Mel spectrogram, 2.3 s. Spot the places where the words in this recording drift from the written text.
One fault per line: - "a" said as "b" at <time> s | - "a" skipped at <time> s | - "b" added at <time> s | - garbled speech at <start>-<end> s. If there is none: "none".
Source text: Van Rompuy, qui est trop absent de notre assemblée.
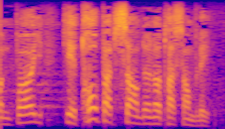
none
